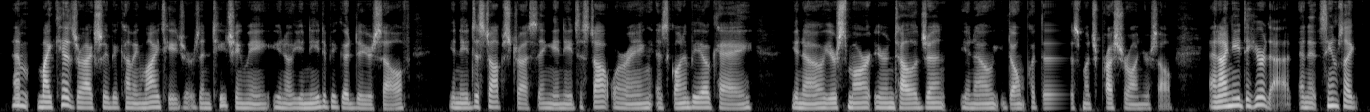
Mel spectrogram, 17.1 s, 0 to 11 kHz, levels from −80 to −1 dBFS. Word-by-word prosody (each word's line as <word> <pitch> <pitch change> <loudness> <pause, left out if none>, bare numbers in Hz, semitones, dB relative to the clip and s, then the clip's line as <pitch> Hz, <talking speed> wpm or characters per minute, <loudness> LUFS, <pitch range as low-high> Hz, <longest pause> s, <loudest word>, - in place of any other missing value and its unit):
and 190 -3 +1
my 155 0 +6
kids 215 0 +2
are 150 - 0
actually 145 +1 +3
becoming 140 -1 -4
my 150 +3 +2
teachers 145 +1 -5
and 135 -1 -5
teaching 130 +6 0
me, 130 -1 -4
you 150 -2 -4
know, 130 -1 -3
"You 135 0 -3
need 135 +3 -1
to 170 - -4
be 160 0 -5
good 135 -3 -2
to 130 - -3
yourself. 120 +1 0 0.5
You 145 - -6
need 135 -1 -2
to 165 - +1
stop 155 -1 +2
stressing, 135 0 -1
you 125 - -2
need 125 -1 -4
to 150 - -6
stop 160 +2 +1
worrying. 130 -1 -3
It's 140 -2 -1
gonna 135 +1 0
be 150 0 0
okay, 130 -1 -2 0.5
you 145 - -3
know, 130 0 +1
you're 140 0 0
smart, 145 0 +5
you're 145 -1 -1
intelligent, 140 +1 +1 0.2
you 140 -3 -7
know, 130 +1 -2 0.2
don't 125 -1 -2
put 150 -1 -10
this 130 0 -1
much 130 -1 -3
pressure 135 -1 +3
on 120 -1 -3
yourself." 115 - -4 0.4
And 160 -1 +4
I 175 +2 +10
need 205 -1 +3
to 195 - 0
hear 220 +4 +3
that, - - -4
and 150 -1 -2
it 145 - -5
seems 195 -2 +1
like 160 -4 +1
140 Hz, 205 wpm, -24 LUFS, 130-150 Hz, 0.5 s, I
